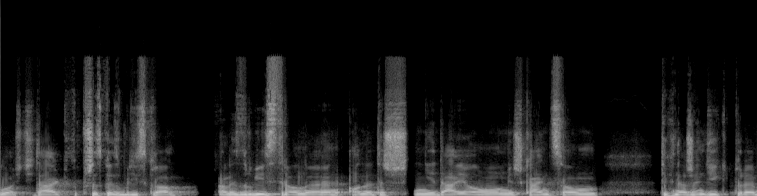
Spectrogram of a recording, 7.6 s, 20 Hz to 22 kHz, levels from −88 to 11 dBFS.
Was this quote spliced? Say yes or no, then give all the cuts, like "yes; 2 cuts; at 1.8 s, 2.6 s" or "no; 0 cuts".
no; 0 cuts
